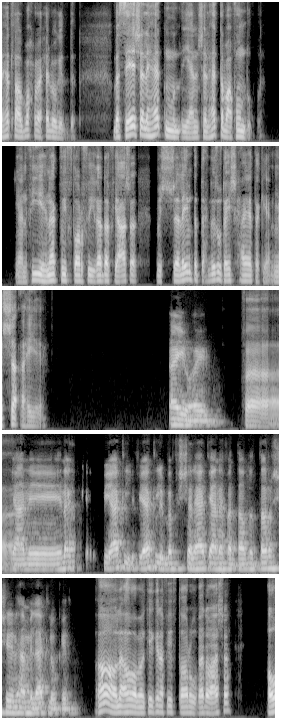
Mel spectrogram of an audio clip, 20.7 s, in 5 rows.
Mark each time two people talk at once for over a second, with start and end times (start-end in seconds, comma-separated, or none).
none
